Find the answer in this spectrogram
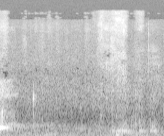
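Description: Near silence, with faint rustling of yarn and a metal crochet hook being worked through stitches, a little louder about one and a half seconds in.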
